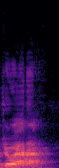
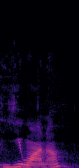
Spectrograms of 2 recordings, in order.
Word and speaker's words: Ioana: But anyway, so Joanna, Yes, Ioana. sir. Joanna, is it pronounced Joanna or Joanna? How do they pronounce your name here? You pronounce it Ioana.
